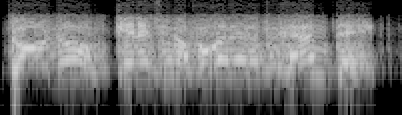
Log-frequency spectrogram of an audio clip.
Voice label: damaged water, mood high, speech; War Thunder

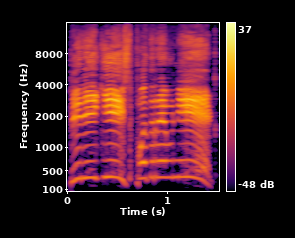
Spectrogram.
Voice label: voice sov infantry

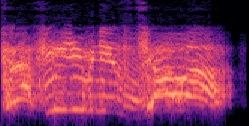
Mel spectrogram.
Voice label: damaged aa mood high, speech pol; War Thunder

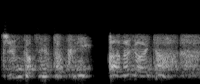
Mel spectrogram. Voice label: damaged oil mood low, speech jp; War Thunder

